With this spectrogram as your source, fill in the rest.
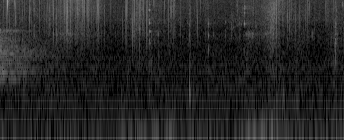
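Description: Someone bites and chews crispy oil-free baked tofu pieces, fresh from the oven. The close, moist crunches and chewing are fairly quiet.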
